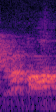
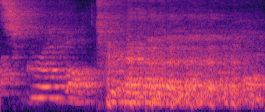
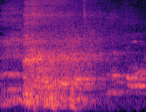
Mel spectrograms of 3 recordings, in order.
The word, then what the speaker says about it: Schroeppel: She's a former historian for the town of Schroeppel. Did I pronounce that right, Barbara? No, Schroeppel. Thank you. Schroeppel and Oswego County.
